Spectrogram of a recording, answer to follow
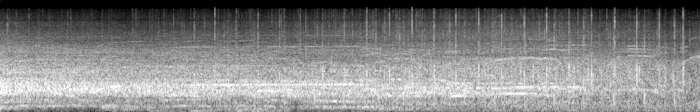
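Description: Large arena crowd cheering and applauding, with many close handclaps over a steady roar of voices.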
